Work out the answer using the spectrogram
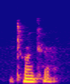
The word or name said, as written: drunker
